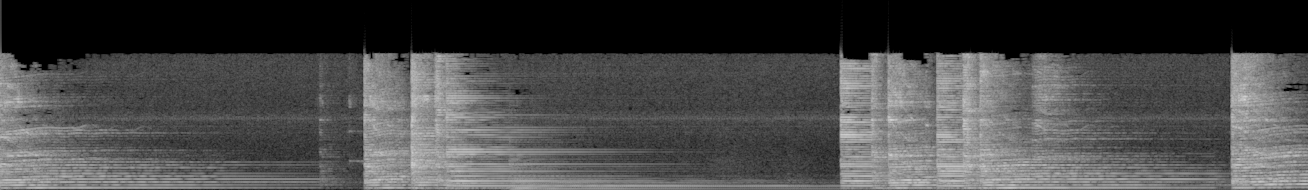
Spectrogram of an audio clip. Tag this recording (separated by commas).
Pizzicato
